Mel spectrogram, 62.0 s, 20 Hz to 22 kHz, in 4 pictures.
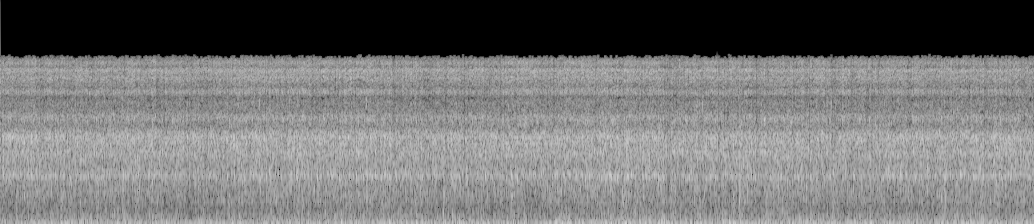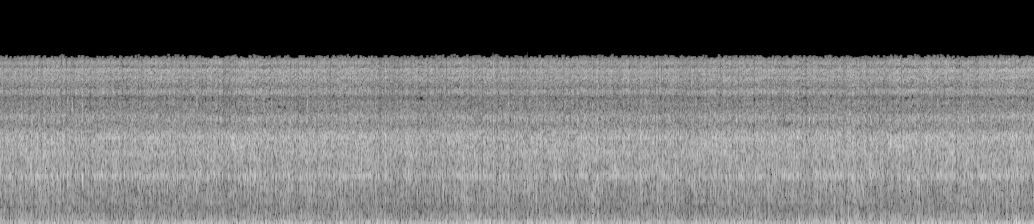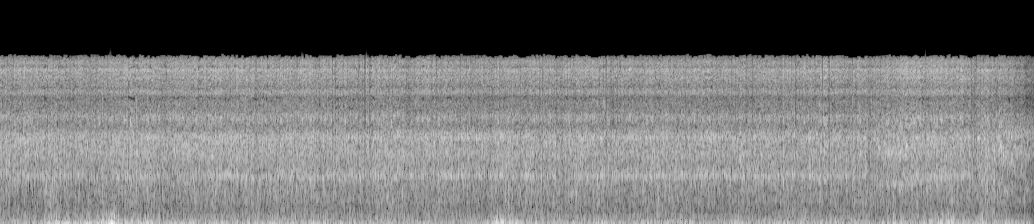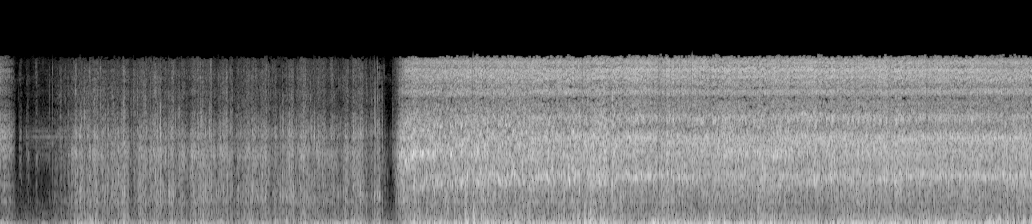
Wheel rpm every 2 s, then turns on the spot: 240, 230, 230, 230, 230, 230, 230, 230, 230, 230, 230, 230, 230, 230, 230, 230, 230, 230, 230, 230, 230, 230, 210, 30, 20, 10, 130, 210, 220, 220, 230.
48-52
